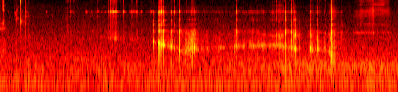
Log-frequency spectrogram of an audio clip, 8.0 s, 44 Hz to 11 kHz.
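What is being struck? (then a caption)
Small glass jar with metal screw lid. Long nails tap the sides and metal screw lid of a small, clear, apparently empty glass jar held in the hand. The result is a quiet, irregular series of short, bright clicks and light ticks, some carrying a faint glassy ring near 600 Hz, with very little low end.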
